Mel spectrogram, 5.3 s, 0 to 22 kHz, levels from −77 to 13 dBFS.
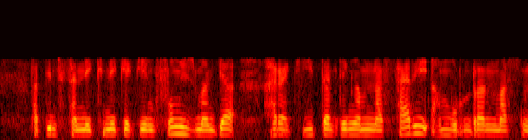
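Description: From the start to 0.3 s, the background is a steady, featureless hiss about 2 dB quieter than the room sound that follows, lacking its detail. This is comfort noise in place of the background, likely synthesised by the receiver while the sender's voice detector paused transmission.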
